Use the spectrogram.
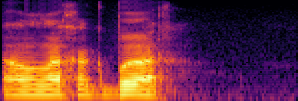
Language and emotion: Russian, angry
